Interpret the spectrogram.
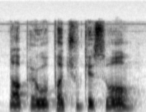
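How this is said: It is said in a calm, dignified tone.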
